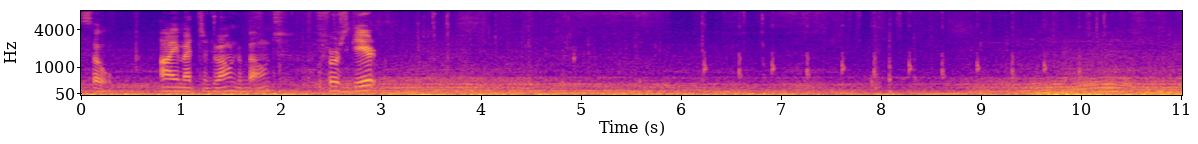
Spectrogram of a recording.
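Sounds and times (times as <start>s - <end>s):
car engine drone: 0.0s - 11.0s
road noise: 0.0s - 11.0s
light ticks: 6.1s - 10.4s.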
